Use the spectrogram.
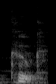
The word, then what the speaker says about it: CUK: challenge video called cuk or as I'm gonna pronounce it kook I'm doing a coop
